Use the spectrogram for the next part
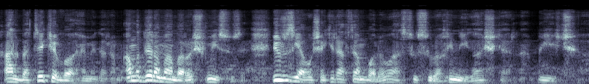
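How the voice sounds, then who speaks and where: A man's voice: on the low side, sing-song. An actor dubbing a young man who chats and tells odd stories about a neighbor. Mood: chatty. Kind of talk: dubbed film dialogue.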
